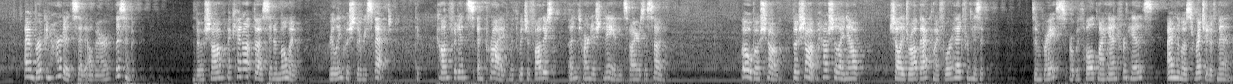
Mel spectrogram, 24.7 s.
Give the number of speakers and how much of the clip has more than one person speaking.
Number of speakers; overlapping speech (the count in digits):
1, no overlap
